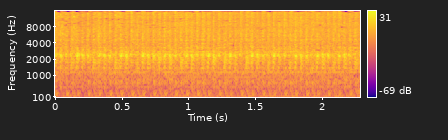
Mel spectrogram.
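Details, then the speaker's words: Isuzu Panther 2.3 diesel after a rebuild for a blown head gasket with compression leaking into the coolant, idling with the pump timing being retarded slightly: fast, crisp ticking about ten times a second over a humming idle; the valve lash is still set too loose. "tapi ini Kelihatan sekali kalau setelan klepnya masih terlalu longgar ya Jadi selain bunyi kresek-kresek seperti ini"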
